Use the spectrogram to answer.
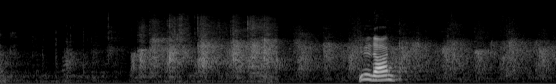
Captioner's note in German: Beifall : Wann?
